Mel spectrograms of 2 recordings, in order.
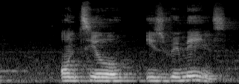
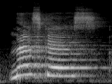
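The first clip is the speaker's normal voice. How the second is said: curt dismissal; 11 semitones higher, 5 dB louder than usual. Retold or imitated. King dismissing the case.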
